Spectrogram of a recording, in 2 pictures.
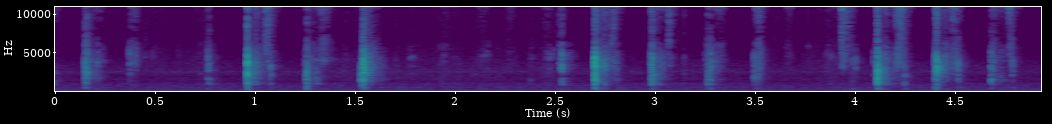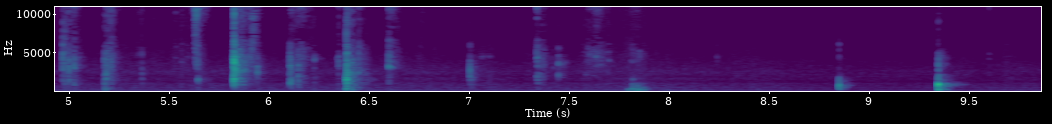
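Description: Tarot deck being shuffled by hand: quick, irregular card clicks and slaps several times a second that thin out about seven seconds in, leaving a few single taps near the end.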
